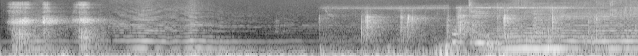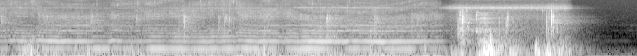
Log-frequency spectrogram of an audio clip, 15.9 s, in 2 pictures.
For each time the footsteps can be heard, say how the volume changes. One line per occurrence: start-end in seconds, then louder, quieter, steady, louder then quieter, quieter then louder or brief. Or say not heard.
4.0-15.2 louder.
